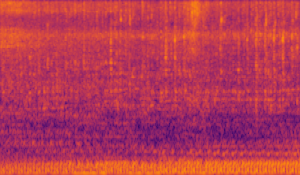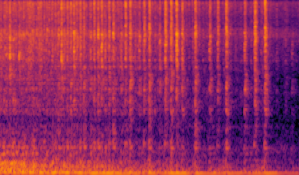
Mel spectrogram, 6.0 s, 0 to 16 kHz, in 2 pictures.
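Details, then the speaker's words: 1979 Ford F-100 that sat for years, running after filling the carburetor bowls with a little gas. Deep, even V8 burble holds steady, then stumbles and dies as the fuel runs out. Otherwise runs cleanly. "Yeah. Yeah, it runs, man. I'm so excited."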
